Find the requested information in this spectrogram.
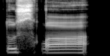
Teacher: قاف کو پر پڑھیں گے، سین کو باریک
